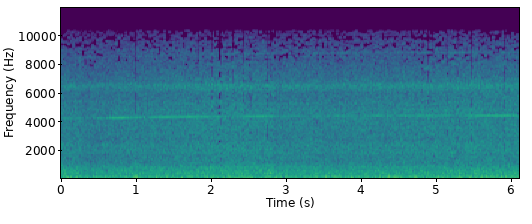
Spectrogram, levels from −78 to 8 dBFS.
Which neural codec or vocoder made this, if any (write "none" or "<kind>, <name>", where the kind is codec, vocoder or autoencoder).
none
